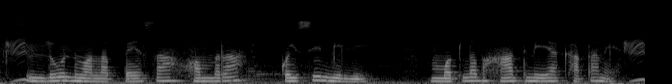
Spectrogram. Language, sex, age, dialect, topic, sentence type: Bhojpuri, male, 18-24, Northern, banking, question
